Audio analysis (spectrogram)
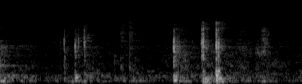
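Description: Keys are pressed on a computer keyboard during work in a Microsoft Excel spreadsheet. A few quiet, irregular clicks and taps sit close to the listener over faint room noise, with no speech.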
